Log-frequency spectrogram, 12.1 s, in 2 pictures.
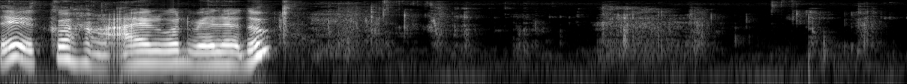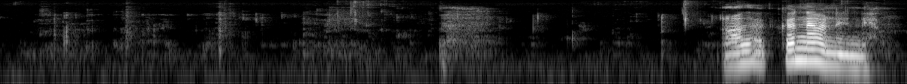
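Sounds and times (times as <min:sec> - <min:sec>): chewing with mouth closed: 0:01.8 - 0:10.9.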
